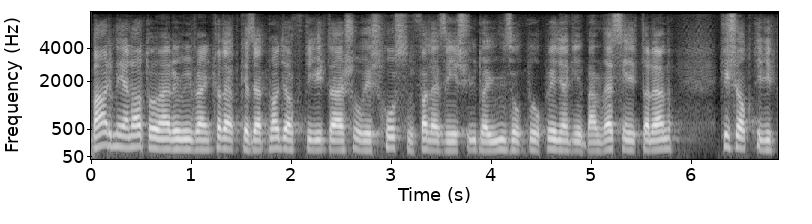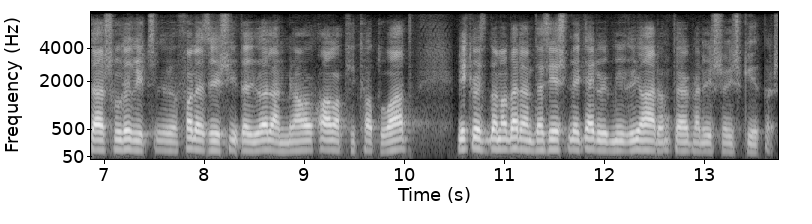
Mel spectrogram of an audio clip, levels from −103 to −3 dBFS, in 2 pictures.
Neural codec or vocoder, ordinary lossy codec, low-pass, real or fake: codec, 16 kHz, 1 kbps, FunCodec, trained on Chinese and English, 50 frames a second; none; none; fake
